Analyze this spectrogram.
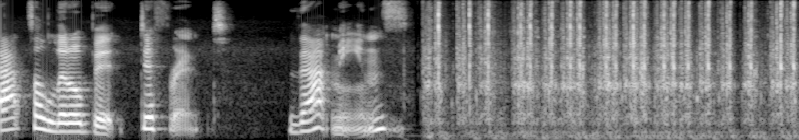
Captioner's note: typewriter sounds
